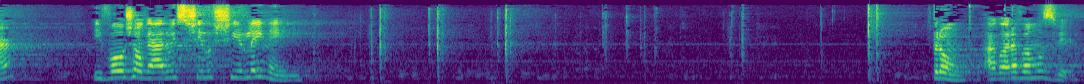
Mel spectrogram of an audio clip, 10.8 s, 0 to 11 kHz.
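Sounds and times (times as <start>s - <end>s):
speech: 0.9s - 3.2s, 9.4s - 10.8s
typing a title on a computer keyboard: 3.7s - 5.2s, 6.0s - 6.6s, 7.2s - 7.6s.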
